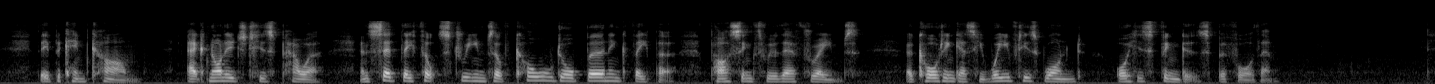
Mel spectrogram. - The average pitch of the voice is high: No, medium, 145 Hz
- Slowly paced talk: Yes, slow, 130 wpm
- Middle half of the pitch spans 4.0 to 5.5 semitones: No, average, 3.5 semitones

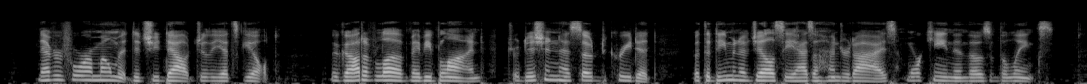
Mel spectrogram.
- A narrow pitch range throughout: Yes, narrow, 2.3 semitones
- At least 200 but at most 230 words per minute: Yes, fast, 205 wpm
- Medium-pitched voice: Yes, medium, 175 Hz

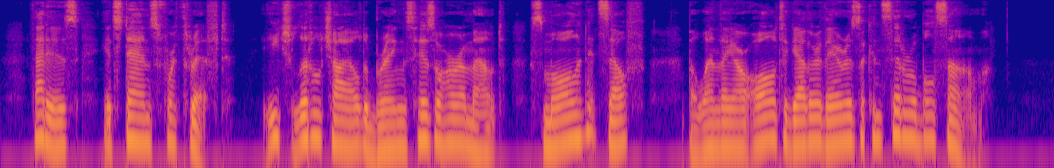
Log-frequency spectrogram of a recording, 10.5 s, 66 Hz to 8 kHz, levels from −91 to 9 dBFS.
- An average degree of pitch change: Yes, average, 3.3 semitones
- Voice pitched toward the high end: No, low, 130 Hz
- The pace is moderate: Yes, average, 160 wpm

